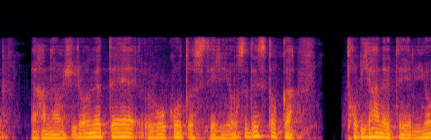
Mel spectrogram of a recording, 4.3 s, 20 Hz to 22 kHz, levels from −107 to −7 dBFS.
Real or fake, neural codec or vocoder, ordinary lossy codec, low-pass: fake; codec, 16 kHz, 4.8 kbps, FACodec; none; 7.2 kHz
